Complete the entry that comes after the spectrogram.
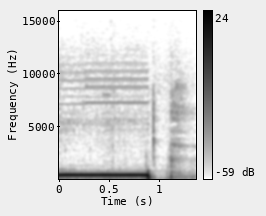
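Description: A single loud, steady telephone ringback tone sounds for just under a second while a phone call to a reporter is placed. It is a plain mid-pitched beep that cuts off abruptly into near silence. No one speaks.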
